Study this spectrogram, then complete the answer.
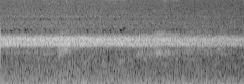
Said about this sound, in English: Take the state park surrounding Krauss's studio, for example. First, the insects come in, and the insects start about August, late August, and they run through December.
